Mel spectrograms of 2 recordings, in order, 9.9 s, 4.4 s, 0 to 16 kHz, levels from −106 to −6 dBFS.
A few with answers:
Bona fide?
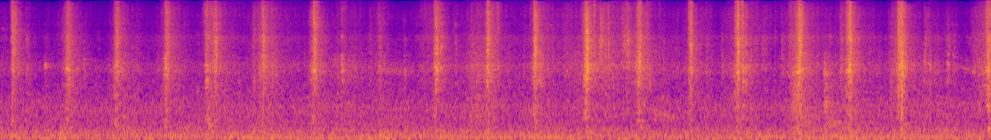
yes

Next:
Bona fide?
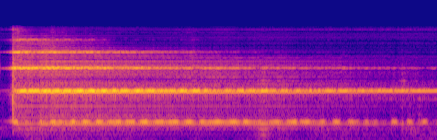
no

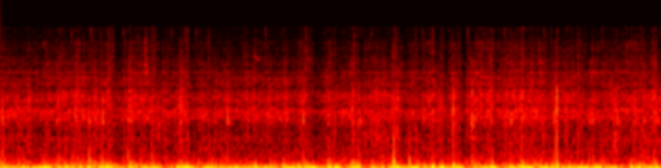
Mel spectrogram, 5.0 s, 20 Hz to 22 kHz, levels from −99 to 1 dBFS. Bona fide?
yes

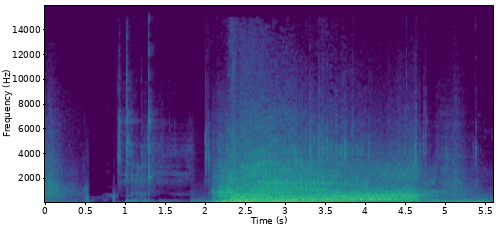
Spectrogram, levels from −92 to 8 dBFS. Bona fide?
yes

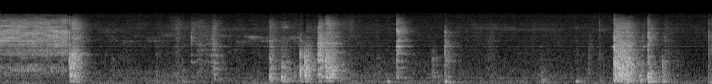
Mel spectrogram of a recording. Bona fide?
no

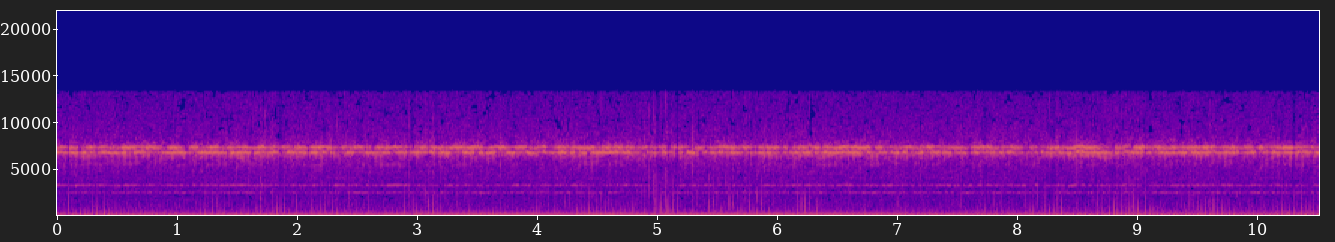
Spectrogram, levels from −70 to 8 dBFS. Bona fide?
yes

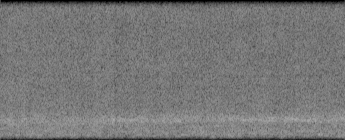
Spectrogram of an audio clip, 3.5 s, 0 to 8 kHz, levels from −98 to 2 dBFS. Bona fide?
no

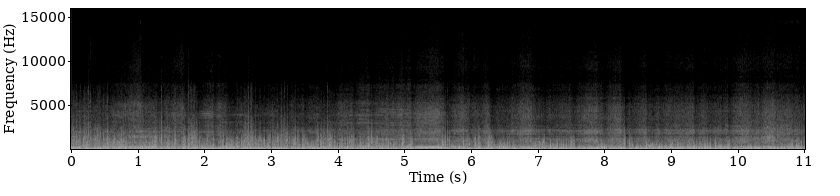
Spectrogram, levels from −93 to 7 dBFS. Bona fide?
yes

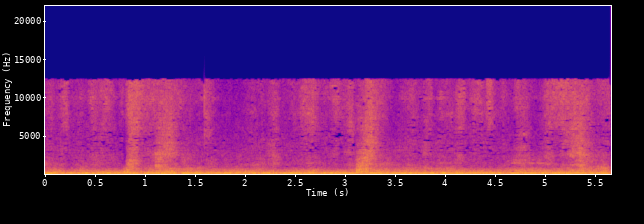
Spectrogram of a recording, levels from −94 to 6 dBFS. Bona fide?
yes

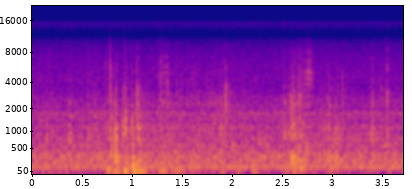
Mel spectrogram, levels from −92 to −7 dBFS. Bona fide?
yes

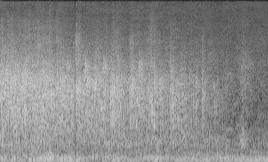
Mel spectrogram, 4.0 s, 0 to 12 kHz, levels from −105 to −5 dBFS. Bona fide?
no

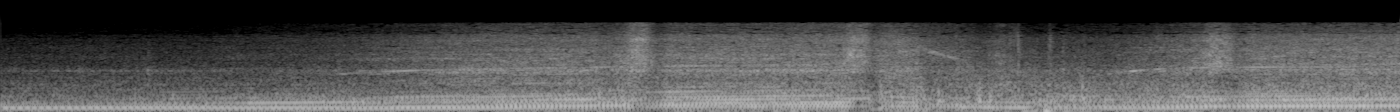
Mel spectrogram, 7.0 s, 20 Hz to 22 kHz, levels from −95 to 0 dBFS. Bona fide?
yes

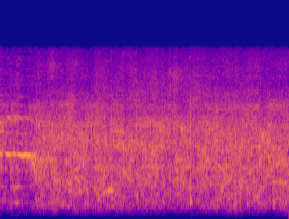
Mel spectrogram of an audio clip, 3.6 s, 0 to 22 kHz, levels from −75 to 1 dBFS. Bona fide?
no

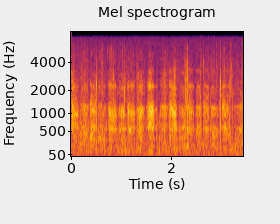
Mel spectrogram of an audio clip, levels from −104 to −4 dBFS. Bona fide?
yes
